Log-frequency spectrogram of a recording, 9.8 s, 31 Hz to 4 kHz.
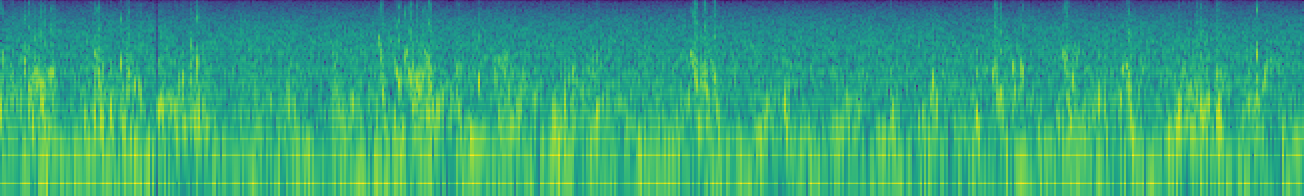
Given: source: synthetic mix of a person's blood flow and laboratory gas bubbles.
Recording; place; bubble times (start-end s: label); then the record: Doppler ultrasound of blood flow; precordium
0.00-0.45 s: bubbles
0.65-1.09 s: bubbles
1.16-1.59 s: bubbles
2.09-2.23 s: bubbles
2.44-2.77 s: bubbles
2.81-3.35 s: bubbles
3.39-3.48 s: bubbles
3.54-3.62 s: bubbles
3.68-3.90 s: bubbles
4.10-4.52 s: bubbles
4.85-5.04 s: bubbles
5.13-5.43 s: bubbles
5.85-5.96 s: bubbles
6.40-6.49 s: bubbles
6.67-6.76 s: bubbles
6.89-7.06 s: bubbles
7.26-7.71 s: bubbles
7.89-8.61 s: bubbles
8.78-9.22 s: bubbles
9.30-9.66 s: bubbles
From the record:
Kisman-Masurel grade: 243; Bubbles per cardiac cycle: several, 3 to 8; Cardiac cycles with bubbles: 100%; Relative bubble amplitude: loud (0.450 to 0.775); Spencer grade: 3 (all of the cardiac periods contain showers or single bubble signals, but not dominating or overriding the cardiac motion signals); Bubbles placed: anywhere in the cardiac cycle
